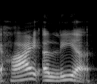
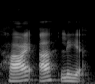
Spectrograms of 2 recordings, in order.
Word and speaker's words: Hialeah: Hialeah. Thank you so much. Look there. Hialeah.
